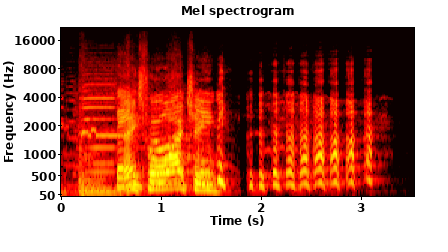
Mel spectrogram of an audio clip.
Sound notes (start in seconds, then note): 1.5 Kathryn laughs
